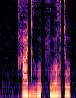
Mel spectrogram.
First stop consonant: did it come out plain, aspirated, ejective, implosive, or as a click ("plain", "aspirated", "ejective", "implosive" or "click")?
aspirated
